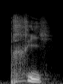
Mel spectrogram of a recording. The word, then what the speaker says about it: pris: And then prendre, so e-n-d-r-e, will give es, pris, okay. Same thing here, you don't pronounce the final s, okay.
